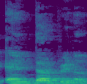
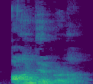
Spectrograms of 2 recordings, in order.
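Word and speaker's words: entrepreneur: এটা এডুকেশন পরবর্তী শব্দ আমরা এটাকে এন্টারপ্রেনার বলি এন্টারপ্রেনার কিন্তু আদত উচ্চারণ হচ্ছে অন্ট্রপ্র হবে অন্টারপ্রেনা নট এন্টারপ্রেনার অন্টপ্রেনা আমরা এটাকে এসেনশিয়াল বলি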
